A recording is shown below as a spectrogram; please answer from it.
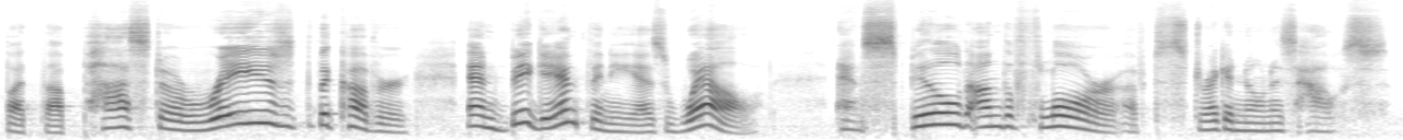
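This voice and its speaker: A woman reading a children's storybook aloud in an expressive, theatrical way, sometimes dropping to a hush. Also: mid-range voice. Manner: expressive, theatrical, drawn-out phrasing with hushed drops. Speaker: storybook reader. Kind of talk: dramatic children's read-aloud narration.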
